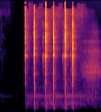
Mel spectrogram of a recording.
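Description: Six sharp mechanical clicks from a hand tally counter, held in the hand and used for counting at a marathon, pressed in a quick, slightly uneven rhythm, followed by a soft brief rustle.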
